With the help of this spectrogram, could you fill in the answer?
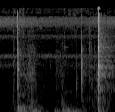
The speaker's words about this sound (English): The door closed and locked, and so did the bolt.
